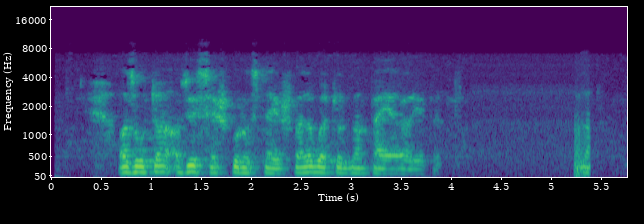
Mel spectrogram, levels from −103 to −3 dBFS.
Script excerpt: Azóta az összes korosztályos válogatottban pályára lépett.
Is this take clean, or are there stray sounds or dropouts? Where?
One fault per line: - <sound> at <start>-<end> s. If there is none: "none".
- laugh at 5.2-5.4 s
